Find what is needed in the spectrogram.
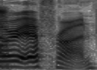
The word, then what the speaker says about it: Nora Ephron: Nora Ephron.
